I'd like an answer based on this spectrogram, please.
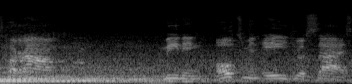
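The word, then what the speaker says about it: هرم: The Arabic word for pyramid is pronounced haram, meaning ultimate age or size.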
